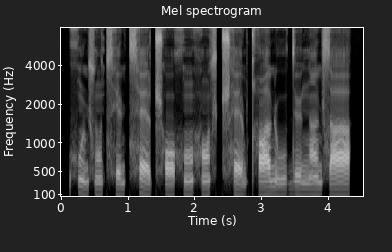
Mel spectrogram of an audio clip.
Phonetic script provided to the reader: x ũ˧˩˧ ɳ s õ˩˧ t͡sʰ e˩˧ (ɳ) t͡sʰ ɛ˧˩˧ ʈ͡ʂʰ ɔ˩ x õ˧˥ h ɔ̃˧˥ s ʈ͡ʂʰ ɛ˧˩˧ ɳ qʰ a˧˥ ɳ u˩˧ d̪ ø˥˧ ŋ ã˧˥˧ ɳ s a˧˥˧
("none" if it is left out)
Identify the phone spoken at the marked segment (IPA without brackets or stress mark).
ɳ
